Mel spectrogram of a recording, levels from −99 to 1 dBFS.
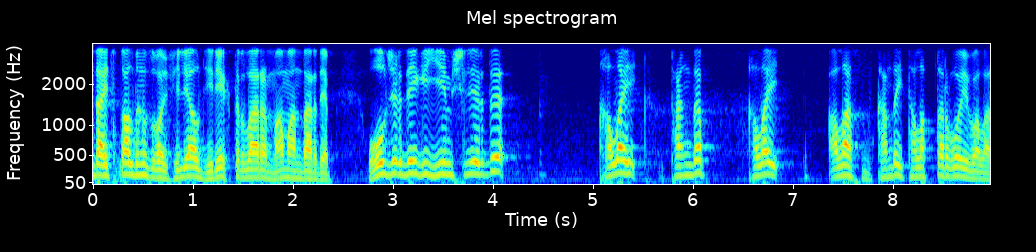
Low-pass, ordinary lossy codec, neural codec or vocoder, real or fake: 3.6 kHz; Opus, 24 kbps; none; real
